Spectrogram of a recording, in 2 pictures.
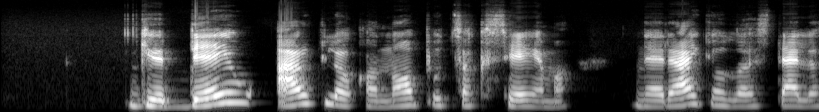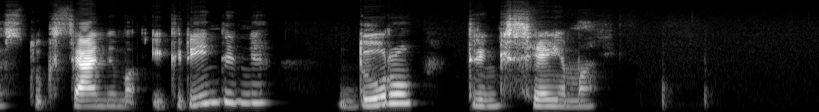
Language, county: Lithuanian, Vilnius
